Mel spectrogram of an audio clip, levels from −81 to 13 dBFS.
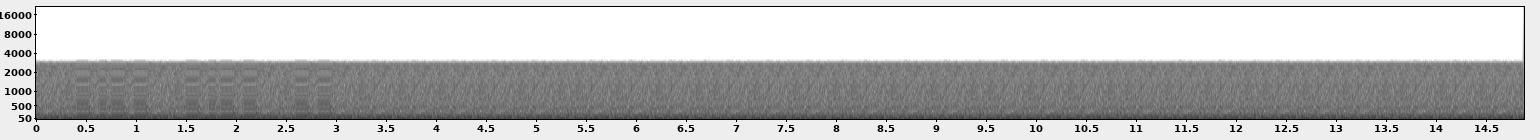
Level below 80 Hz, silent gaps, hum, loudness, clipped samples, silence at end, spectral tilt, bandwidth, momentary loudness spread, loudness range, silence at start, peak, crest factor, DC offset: -20 dBFS; none; none; -16 LUFS; under 0.1%; 0 s; -12.5 dB/octave; 3.1 kHz; 1 LU; 1 LU; 0 s; -2 dBFS; 12 dB; 10%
